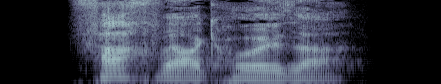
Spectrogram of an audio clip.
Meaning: nominative/accusative/genitive plural of Fachwerkhaus
- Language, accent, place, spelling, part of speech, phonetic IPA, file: German, Germany, Berlin, Fachwerkhäuser, noun, [ˈfaxvɛʁkˌhɔɪ̯zɐ], De-Fachwerkhäuser.ogg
